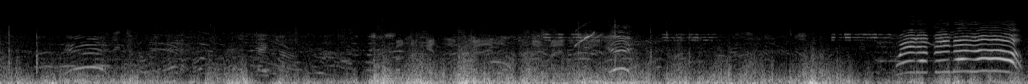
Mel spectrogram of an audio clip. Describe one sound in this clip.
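Young men shout and cheer excitedly outdoors.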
